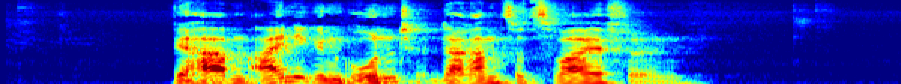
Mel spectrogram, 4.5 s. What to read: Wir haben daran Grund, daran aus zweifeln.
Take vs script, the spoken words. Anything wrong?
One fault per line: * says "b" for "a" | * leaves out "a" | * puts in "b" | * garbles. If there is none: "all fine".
* says "einigen" for "daran"
* says "zu" for "aus"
